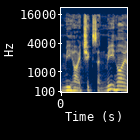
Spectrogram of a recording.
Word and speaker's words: Mihaly Csikszentmihalyi: We looked at various aspects of flow and and of course I'm in Hungary, so we've got Mihaly Csikszentmihalyi, and I hope I pronounced that correctly.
